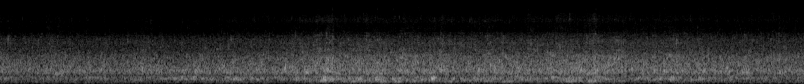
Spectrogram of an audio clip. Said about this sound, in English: The music of the river. Water and rock. And gravity. And the power of the sun and the melting snow. The pulse of life. Feel it in the sound current. Feel the river in your blood.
